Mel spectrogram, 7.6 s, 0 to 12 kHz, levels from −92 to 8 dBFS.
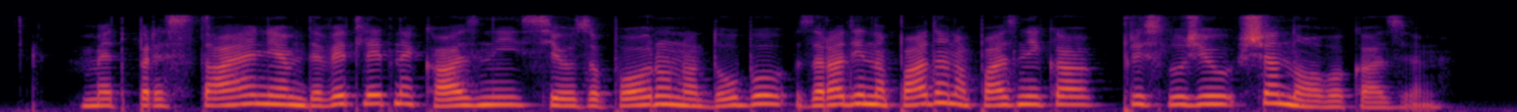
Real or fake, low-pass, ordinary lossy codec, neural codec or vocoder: real; 7.2 kHz; AAC, 48 kbps; none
